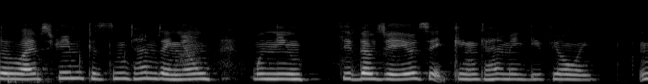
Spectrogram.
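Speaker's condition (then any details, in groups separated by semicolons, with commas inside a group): Cerebral palsy; quadriplegic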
